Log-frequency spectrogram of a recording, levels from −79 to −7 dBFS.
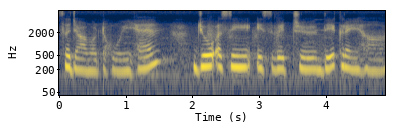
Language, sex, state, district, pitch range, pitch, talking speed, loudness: Punjabi, female, Punjab, Kapurthala, 200-240 Hz, 220 Hz, 120 wpm, -17 LUFS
